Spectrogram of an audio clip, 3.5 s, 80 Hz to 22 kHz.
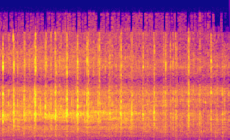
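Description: An Athearn SDP40 model locomotive's motor runs under low power as a quiet, steady electric whir with a faint rhythmic ticking and a high whine, continuous and close.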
